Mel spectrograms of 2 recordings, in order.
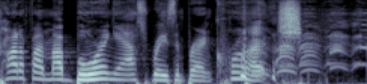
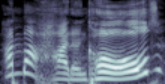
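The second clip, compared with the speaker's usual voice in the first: snapped; 2 semitones higher, 7 dB louder, slower than usual. Real, not acted. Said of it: "the way that you just snapped at me".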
